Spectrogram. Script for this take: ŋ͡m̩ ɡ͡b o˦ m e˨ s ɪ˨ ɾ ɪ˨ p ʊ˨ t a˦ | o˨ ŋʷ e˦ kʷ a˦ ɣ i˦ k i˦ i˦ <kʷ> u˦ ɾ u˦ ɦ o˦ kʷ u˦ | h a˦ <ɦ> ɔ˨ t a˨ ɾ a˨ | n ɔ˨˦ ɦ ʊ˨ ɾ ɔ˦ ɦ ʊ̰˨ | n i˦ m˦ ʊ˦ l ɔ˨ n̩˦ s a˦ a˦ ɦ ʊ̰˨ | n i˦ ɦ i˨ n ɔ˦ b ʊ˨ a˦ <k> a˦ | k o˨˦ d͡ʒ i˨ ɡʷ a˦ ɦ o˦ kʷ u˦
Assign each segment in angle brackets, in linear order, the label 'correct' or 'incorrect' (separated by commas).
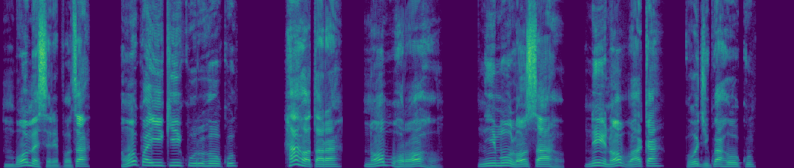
correct, correct, correct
